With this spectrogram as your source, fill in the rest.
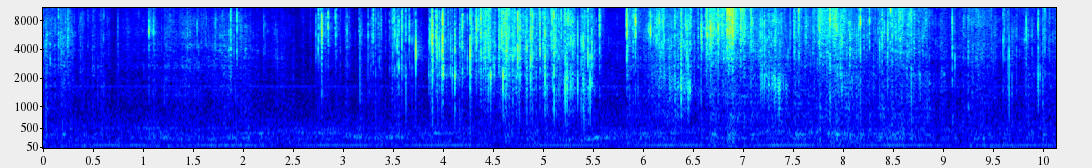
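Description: Fingers with long dark red nails squeeze and crumble a pile of dry, solid, brittle orange soap flakes and curls. Dense, bright, crisp crackling and crunching starts softly, grows louder and more rapid after a few seconds, and continues in bursts until the end.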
